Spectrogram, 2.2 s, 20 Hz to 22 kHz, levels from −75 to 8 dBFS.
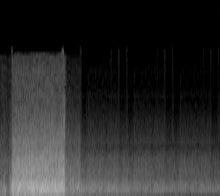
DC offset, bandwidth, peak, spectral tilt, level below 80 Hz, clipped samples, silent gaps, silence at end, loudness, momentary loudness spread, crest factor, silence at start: under 0.1%; 17 kHz; -2 dBFS; -1.5 dB/octave; -56 dBFS; under 0.1%; none; 0 s; -20 LUFS; 19 LU; 22 dB; 0 s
